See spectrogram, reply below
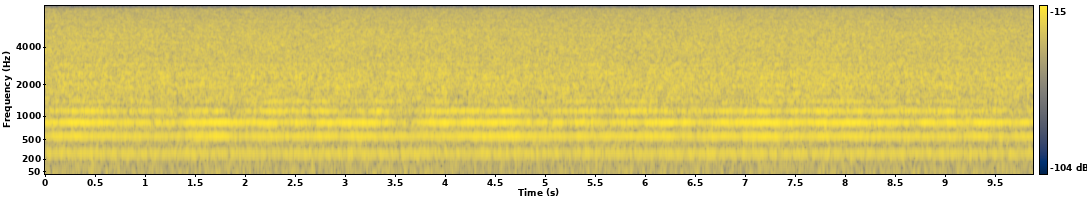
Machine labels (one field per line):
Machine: fan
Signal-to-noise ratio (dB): 6 dB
